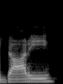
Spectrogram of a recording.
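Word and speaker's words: Doty: Dottie, which states that you can't litigate ownership in a summary proceeding. And Dottie is spelled D-O-T-Y for what it's worth.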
